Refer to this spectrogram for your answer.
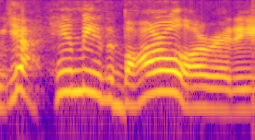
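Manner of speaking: put-on frustrated voice. Acting out someone who keeps asking for a water bottle: imitating a frustrated person. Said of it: "it sounds frustrating".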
